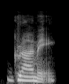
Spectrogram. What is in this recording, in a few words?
"grimy", Indian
